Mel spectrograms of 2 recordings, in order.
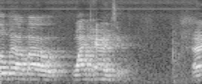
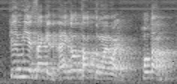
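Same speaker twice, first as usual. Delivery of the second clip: put-on Chinese-accented shopkeeper, pitched up; 4 semitones higher than usual. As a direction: stall the customer in a mock Chinese accent. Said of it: "So he goes".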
